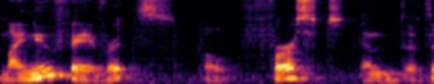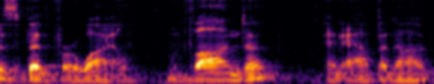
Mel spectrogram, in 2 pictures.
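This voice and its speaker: A man with a Rhode Island accent talks at a fairly slow pace, his pitch very deep and low with ordinary variation. Noticeable background noise and audible room echo fill the recording. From Rhode Island, Cranston. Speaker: real estate agent. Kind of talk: casual chat.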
